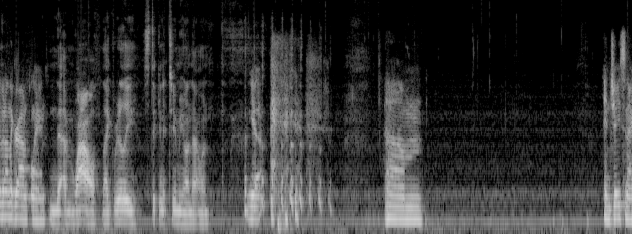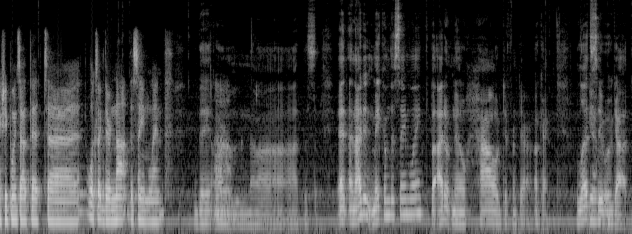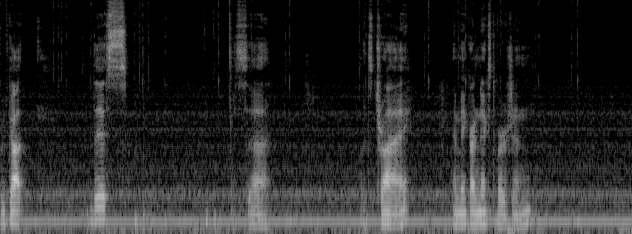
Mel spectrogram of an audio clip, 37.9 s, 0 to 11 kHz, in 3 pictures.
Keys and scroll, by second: 1.3-2.3 typing, 3.6 r, 6.7 space, 8.7 shift+5, 11.2 m, 14.6-15.6 typing, 17.9 x, 23.1 space, 27.7-29.1 typing, 34.1-35.7 typing.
